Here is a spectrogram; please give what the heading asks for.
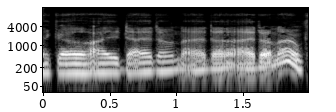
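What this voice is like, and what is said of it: Poor Jeff Goldblum impression. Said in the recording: “terrible Jeff Goldblum impression”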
